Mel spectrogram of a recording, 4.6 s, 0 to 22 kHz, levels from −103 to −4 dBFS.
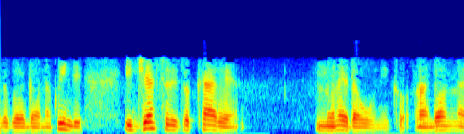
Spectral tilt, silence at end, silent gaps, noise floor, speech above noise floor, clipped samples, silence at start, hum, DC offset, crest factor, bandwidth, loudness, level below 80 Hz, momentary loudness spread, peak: -11 dB/octave; 0 s; none; -61 dBFS; 37 dB; under 0.1%; 0 s; none; under 0.1%; 18 dB; 3.9 kHz; -24 LUFS; -64 dBFS; 12 LU; -6 dBFS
